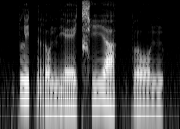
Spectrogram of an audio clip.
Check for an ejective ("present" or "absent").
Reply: absent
